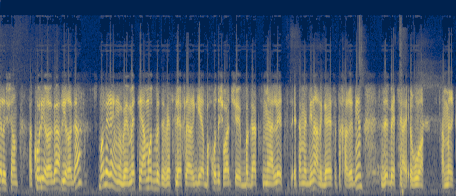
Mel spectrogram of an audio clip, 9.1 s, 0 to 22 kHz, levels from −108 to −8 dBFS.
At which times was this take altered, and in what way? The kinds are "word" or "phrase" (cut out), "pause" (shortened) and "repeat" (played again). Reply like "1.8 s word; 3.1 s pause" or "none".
1.2 s word; 4.5 s word; 8.0 s word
